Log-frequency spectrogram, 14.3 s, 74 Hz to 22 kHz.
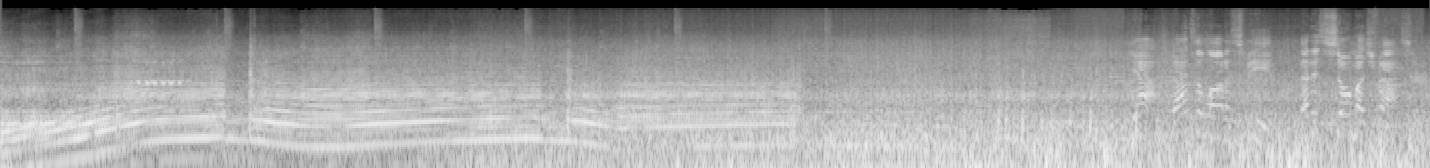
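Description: A tuned Mini Cooper S engine on a Stage 2 Bytetronik tune, around 300 hp, pulls hard through the gears. Rising engine pitch sweeps up, breaks at gear changes and climbs again, loud and close with wind rush and brief talk.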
